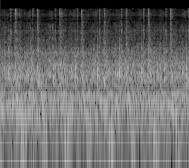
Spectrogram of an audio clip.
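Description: A single-cylinder mini tractor engine fitted with a muffler idles steadily from about five metres away, a continuous even drone with a fast regular thrum, alone and unbroken.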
